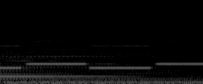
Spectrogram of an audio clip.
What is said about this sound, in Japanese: 遠くで救急車の音が聞こえる。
